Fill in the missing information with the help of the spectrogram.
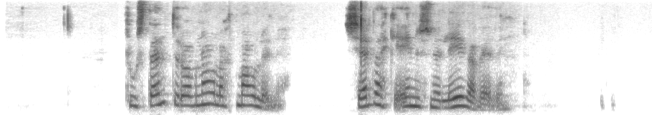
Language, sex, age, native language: Icelandic, female, 30-39, Icelandic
